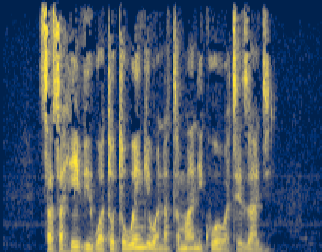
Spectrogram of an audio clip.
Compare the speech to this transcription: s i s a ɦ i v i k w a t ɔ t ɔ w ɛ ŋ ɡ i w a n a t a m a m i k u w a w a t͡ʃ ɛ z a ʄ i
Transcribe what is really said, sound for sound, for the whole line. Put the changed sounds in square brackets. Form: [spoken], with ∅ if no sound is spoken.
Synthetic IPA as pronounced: s [a] s a ɦ i v i [∅] w a t ɔ t ɔ w ɛ ŋ ɡ i w a n a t a m a [n] i k u w a w a t͡ʃ ɛ z a ʄ i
